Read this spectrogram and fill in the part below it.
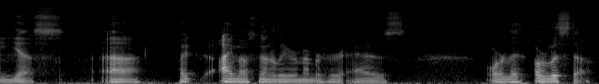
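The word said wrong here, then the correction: Ollistra: How do you say it? – Alistra. – Yeah. Cardinal Alistra from the War Doctor box sets.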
